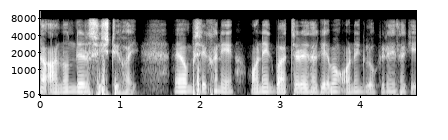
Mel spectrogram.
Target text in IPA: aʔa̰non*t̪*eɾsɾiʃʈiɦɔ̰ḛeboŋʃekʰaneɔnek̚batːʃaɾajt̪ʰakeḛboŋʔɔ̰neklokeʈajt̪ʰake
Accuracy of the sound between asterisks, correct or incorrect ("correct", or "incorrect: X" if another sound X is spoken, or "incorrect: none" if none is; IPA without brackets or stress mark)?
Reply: incorrect: d̪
